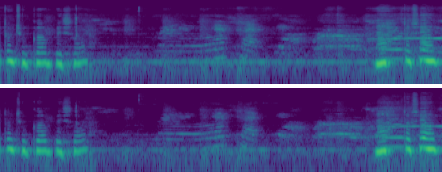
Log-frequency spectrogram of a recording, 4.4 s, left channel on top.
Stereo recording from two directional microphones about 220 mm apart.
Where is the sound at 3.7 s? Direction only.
20° right (ahead or behind).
